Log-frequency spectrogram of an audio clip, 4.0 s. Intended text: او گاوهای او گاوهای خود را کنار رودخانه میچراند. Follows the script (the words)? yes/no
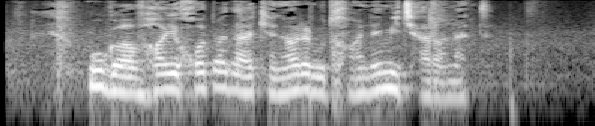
no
